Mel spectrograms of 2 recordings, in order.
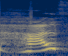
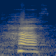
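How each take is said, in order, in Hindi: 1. F से पहले L की आवाज़ बोली जाती है। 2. F से पहले L की आवाज़ साइलेंट होती है। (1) "हम इसे हाल्फ नहीं पढ़ेंगे" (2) "हाफ पढ़ेंगे"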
